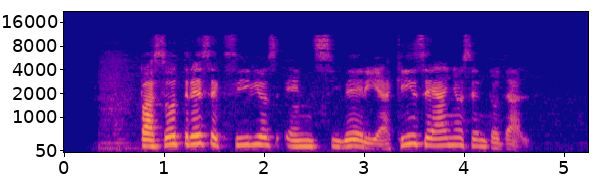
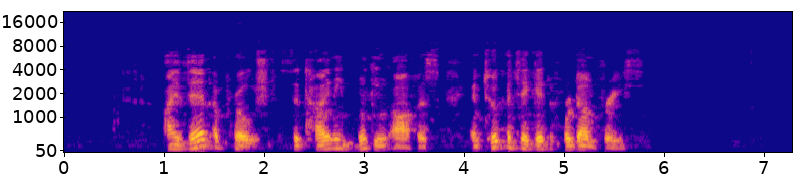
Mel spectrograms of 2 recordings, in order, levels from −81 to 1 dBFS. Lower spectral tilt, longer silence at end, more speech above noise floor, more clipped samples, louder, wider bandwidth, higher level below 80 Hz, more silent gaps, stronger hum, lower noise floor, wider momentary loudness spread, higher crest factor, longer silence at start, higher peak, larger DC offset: second, -5.5 dB/octave vs -7.5 dB/octave; second, 0.6 s vs 1.7 s; second, 44 dB vs 66 dB; neither; second, -23 LUFS vs -18 LUFS; first, 11.5 kHz vs 7.2 kHz; about the same, -64 dBFS vs -66 dBFS; neither; neither; second, -66 dBFS vs -84 dBFS; about the same, 12 LU vs 12 LU; about the same, 22 dB vs 18 dB; second, 0.4 s vs 1 s; about the same, -2 dBFS vs -2 dBFS; neither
